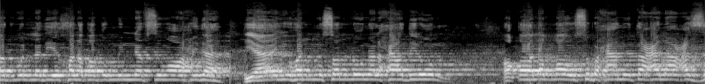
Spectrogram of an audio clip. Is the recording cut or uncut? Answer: cut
